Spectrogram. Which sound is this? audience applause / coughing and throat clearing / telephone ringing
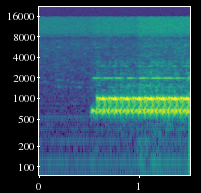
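telephone ringing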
